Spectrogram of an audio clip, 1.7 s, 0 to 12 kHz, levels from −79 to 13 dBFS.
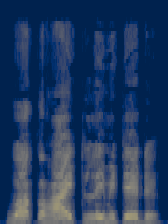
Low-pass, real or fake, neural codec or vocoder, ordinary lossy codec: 10.8 kHz; real; none; AAC, 32 kbps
